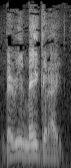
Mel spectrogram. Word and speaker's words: Devil May Cry: ¿Podrá ser uno de ellos Devil May Cry o Tekken? No estaría nada mal. – May Cry. – Devil May Cry, ¿no? A ver. – Devil May Cry.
